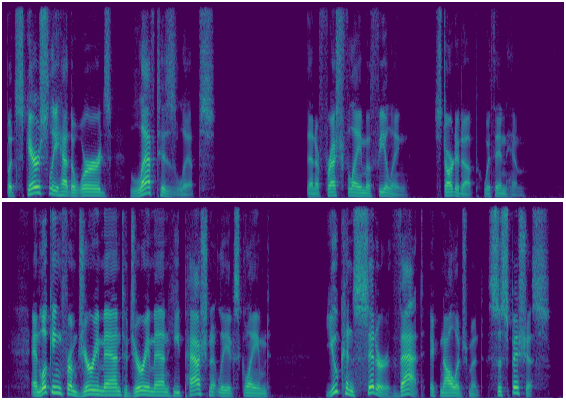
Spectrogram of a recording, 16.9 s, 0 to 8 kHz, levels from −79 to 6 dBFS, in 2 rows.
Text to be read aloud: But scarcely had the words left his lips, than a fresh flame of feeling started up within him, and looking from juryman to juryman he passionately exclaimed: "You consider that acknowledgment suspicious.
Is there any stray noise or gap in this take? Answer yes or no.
no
